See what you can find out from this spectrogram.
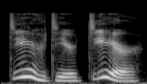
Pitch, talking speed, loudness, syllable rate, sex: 225 Hz, 120 wpm, -16 LUFS, 2.4 syllables/s, female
